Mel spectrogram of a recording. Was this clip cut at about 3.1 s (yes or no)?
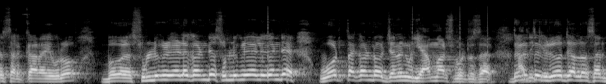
no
